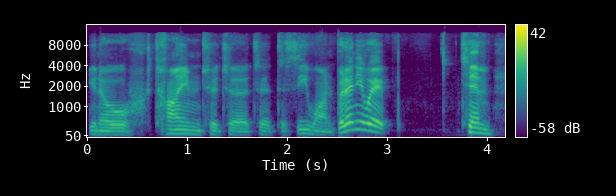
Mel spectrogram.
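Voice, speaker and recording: A man's voice: medium pitch, very animated, a little slow. Rambling Irish man on a livestream. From Ireland. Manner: rambling and chatty, with many fillers and restarts. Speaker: professional stick maker. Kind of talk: casual livestream chat reading viewer comments.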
